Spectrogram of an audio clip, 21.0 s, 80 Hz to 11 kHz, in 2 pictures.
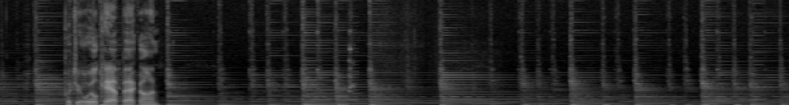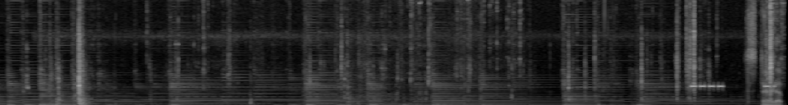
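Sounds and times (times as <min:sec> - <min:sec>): acoustic guitar music: 0:00.0 - 0:21.0
loud thump: 0:11.1 - 0:14.2.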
